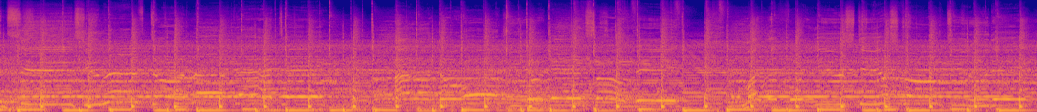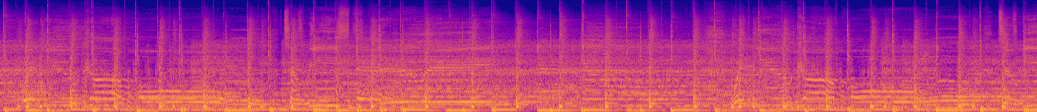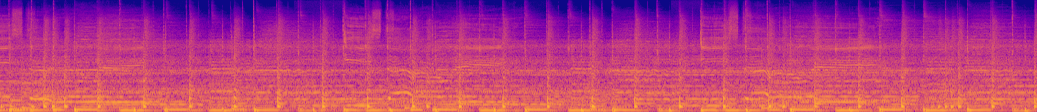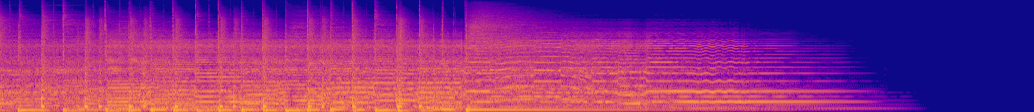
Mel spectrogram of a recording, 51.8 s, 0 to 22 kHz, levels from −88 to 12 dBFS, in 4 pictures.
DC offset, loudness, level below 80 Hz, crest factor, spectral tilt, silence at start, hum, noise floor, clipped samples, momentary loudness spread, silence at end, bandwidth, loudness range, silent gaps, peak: under 0.1%; -12 LUFS; -20 dBFS; 12 dB; -5.5 dB/octave; 0 s; none; -63 dBFS; under 0.1%; 4 LU; 2.35 s; 19.5 kHz; 3 LU; none; 0 dBFS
